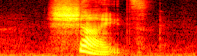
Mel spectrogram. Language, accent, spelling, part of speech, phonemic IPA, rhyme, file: English, UK, shite, noun / adjective / interjection / verb, /ʃaɪt/, -aɪt, En-uk-shite.ogg
- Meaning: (noun) 1. Shit; trash; rubbish; nonsense 2. A foolish or deceitful person; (adjective) Bad; awful; shit; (interjection) An expression of annoyance or dismay; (verb) To defecate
